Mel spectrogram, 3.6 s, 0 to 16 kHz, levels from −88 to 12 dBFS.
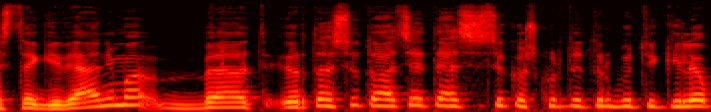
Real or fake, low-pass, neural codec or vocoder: real; 14.4 kHz; none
